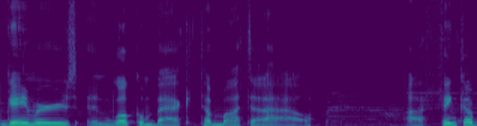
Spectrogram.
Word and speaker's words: Mataaho: from New Zealand to tell me that it's pronounced matahau instead of Mata but uh yeah today we're building for the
